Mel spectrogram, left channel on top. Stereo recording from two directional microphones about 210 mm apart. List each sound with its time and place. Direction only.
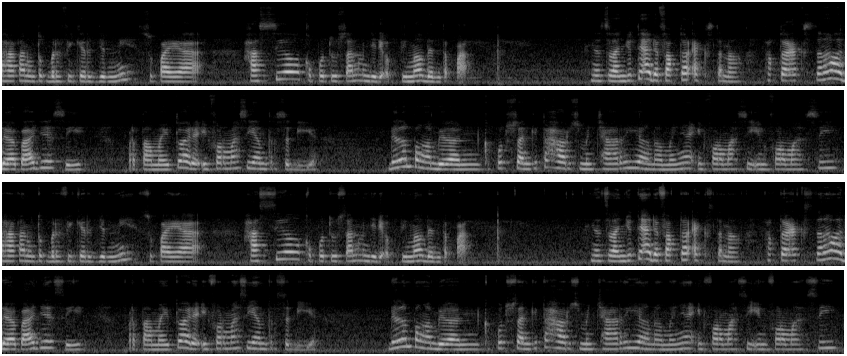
0.0 s a woman's voice: 10° right (ahead or behind)
5.9 s a woman's voice: 10° right (ahead or behind)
